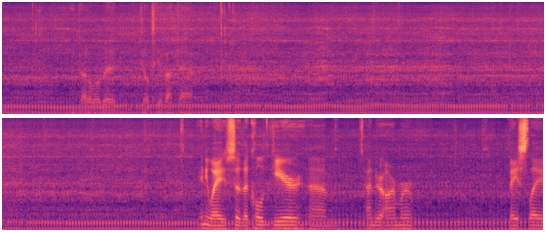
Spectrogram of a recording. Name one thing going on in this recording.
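A dirt bike engine putters steadily close by.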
